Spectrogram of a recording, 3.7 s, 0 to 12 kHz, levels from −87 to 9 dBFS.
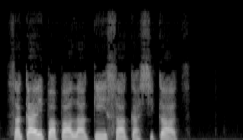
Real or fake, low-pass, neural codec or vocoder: real; 10.8 kHz; none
